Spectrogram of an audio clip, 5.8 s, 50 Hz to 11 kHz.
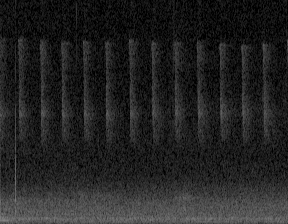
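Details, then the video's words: A chipmunk repeats a high, sharp chip about twice a second, steady and unbroken, over soft woodland hiss on the Cornell campus, Ithaca, New York, 27 June 2024, evening; possibly vocalizing because of a Red-tailed Hawk in the woods. "that chipmunk could very well be vocalizing because of a hawk in the woods"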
